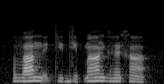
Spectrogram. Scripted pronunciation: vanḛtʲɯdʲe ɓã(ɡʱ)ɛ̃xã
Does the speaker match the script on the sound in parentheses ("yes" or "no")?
yes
